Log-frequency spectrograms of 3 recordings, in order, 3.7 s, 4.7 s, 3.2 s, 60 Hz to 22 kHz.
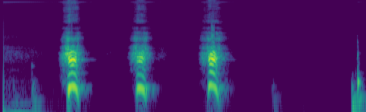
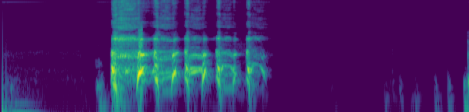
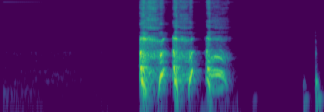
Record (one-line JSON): {"exhalation_length": "3.7 s", "exhalation_amplitude": 32766, "exhalation_signal_mean_std_ratio": 0.27, "cough_length": "4.7 s", "cough_amplitude": 32768, "cough_signal_mean_std_ratio": 0.34, "three_cough_length": "3.2 s", "three_cough_amplitude": 32768, "three_cough_signal_mean_std_ratio": 0.32, "survey_phase": "beta (2021-08-13 to 2022-03-07)", "age": "45-64", "gender": "Female", "wearing_mask": "No", "symptom_cough_any": true, "symptom_runny_or_blocked_nose": true, "symptom_shortness_of_breath": true, "symptom_sore_throat": true, "symptom_fatigue": true, "symptom_fever_high_temperature": true, "symptom_headache": true, "symptom_other": true, "smoker_status": "Never smoked", "respiratory_condition_asthma": false, "respiratory_condition_other": false, "recruitment_source": "Test and Trace", "submission_delay": "2 days", "covid_test_result": "Positive", "covid_test_method": "ePCR"}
